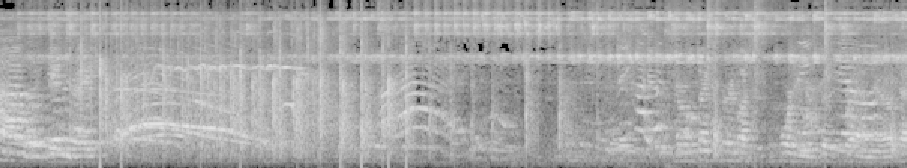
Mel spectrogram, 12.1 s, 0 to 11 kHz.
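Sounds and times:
group singing along: 0.0 - 1.9, 10.5 - 12.0
tambourine jingling: 0.0 - 12.0
group clapping: 0.9 - 8.1
people cheering: 1.0 - 6.7.

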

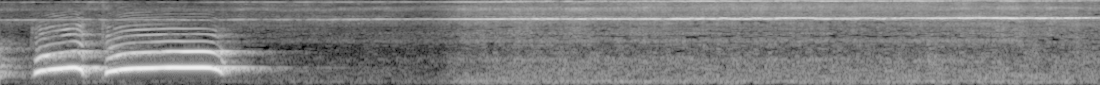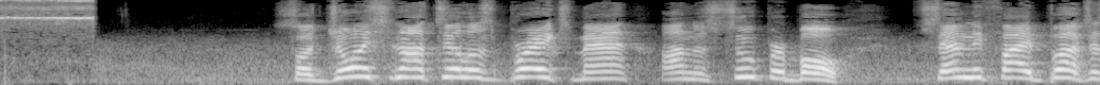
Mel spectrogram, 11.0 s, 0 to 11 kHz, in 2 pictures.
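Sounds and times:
kettle whistling: 0.0 - 6.0.

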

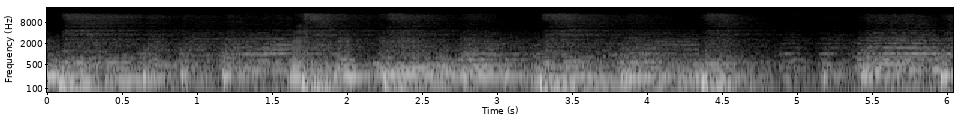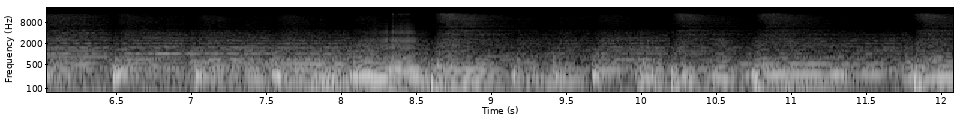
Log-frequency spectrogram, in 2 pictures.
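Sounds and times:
brass band playing march: 0.0 - 12.0
percussion strokes: 0.0 - 12.0.

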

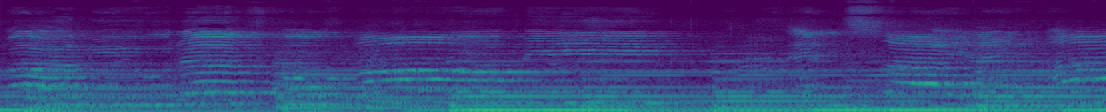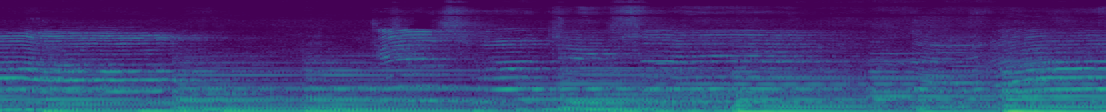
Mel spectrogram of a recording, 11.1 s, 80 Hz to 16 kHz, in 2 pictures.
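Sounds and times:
boy singing into a microphone: 0.0 - 11.0
instrumental accompaniment: 0.0 - 11.0.

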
